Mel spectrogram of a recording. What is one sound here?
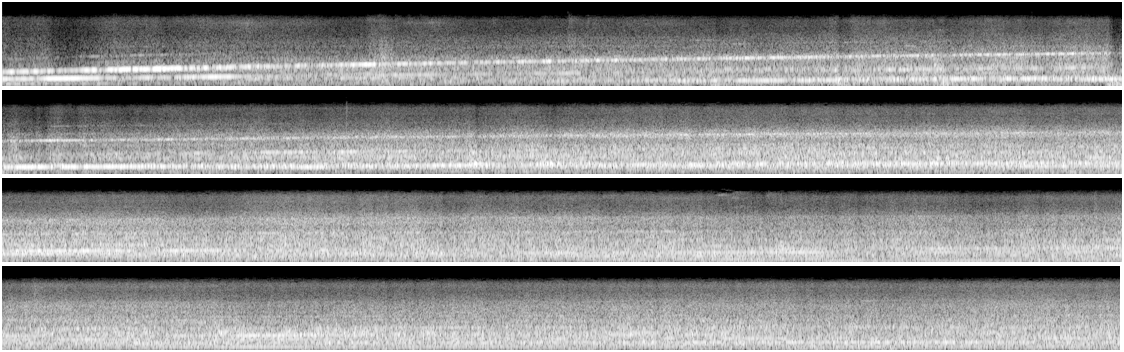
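Chopper-controlled traction motors of an electric commuter train whine, rising in pitch as the train pulls away, heard from inside the car.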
